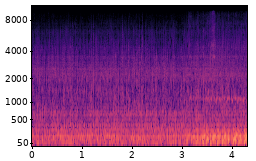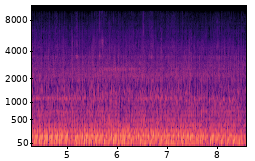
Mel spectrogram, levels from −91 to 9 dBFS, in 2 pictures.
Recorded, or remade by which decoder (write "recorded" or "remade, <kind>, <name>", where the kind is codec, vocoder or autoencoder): remade, vocoder, BigVGAN v2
